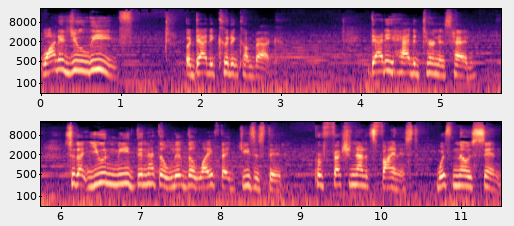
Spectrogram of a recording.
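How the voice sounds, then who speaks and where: Over music in the background, a woman with a fairly high-pitched voice speaks with long, frequent pauses. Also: ordinary pitch variation, moderate pace. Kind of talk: spoken word poetry performance. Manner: impassioned, testimonial.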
